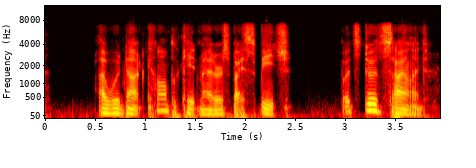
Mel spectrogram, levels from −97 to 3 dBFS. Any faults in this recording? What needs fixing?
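AMR comfort noise appears twice, from 0.05 to 0.49 s (440 ms) and from 2.65 to 2.95 s (300 ms). Each time, the phone judged the talker silent and stopped sending speech frames. The receiver then filled the gap with synthetic noise built from a coarse estimate of the background's level and spectral shape, replacing the real room sound. On a spectrogram, these stretches show as smooth, featureless noise with hard vertical edges where the fill switches in and out. On a waveform, they show as a flat, even, low-level envelope. The AMR-WB wideband coding around them, consistent with its highest rate, adds at most faint coding colour. To prevent this, disable discontinuous transmission or retune the voice activity detector's threshold and hangover so that quiet passages are still sent as real speech frames.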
